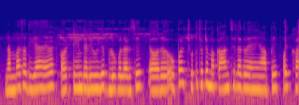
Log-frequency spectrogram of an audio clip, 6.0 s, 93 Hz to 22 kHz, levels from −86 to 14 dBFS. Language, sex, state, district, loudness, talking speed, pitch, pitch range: Hindi, female, Jharkhand, Sahebganj, -14 LUFS, 250 wpm, 230 Hz, 215-245 Hz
